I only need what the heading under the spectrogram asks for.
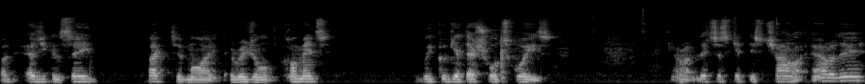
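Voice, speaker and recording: With long, frequent pauses and vocal fry, a man talks at a moderate pace and medium pitch, using ordinary pitch variation. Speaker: crypto trading analyst. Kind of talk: chart analysis tutorial. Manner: casual, conversational.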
